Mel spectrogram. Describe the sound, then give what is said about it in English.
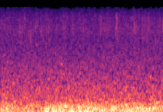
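Steady, dense rain hisses throughout, with a low continuous rumble of thunder underneath; no voices, just the constant wash of a storm at even loudness. “The city's heartbeat pulsed through the rain-soaked streets, each drop of water a whisper of secrets waiting to be unraveled.”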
